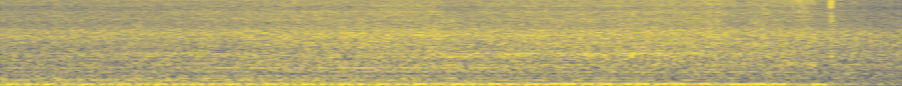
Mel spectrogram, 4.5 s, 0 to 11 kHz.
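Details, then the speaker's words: Chevy Caprice box with LT1 V8 at idle after an exhaust leak fix with RTV sealant near a weld; steady, deep, even low rumble with no ticking or puffing, then fading; leak sounds fixed, normal idle. "Oh yeah, it sounds way different. I can tell. I don't know if y'all can tell, but I can tell definitely. Oh yeah, that's a definite fix right there."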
